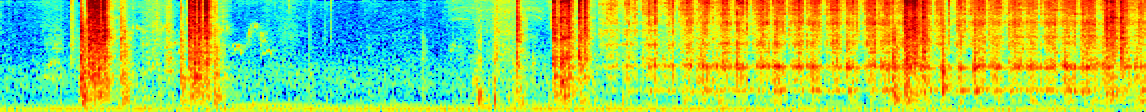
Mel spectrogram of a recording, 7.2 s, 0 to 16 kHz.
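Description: Scraping and rasping on a corroded electrical ground of a 1987 Chevy square body truck, starting as a few separate strokes and becoming continuous, steady rubbing over a low background hum.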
